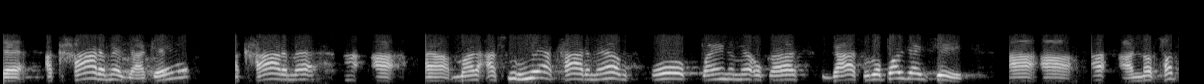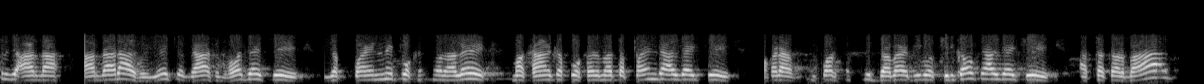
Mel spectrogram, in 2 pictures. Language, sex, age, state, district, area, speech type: Maithili, male, 60+, Bihar, Madhubani, rural, conversation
